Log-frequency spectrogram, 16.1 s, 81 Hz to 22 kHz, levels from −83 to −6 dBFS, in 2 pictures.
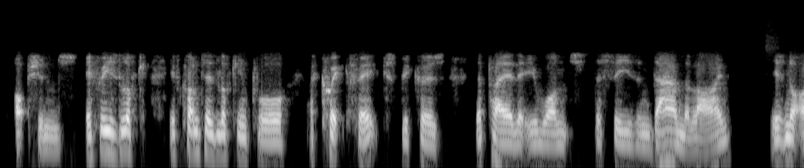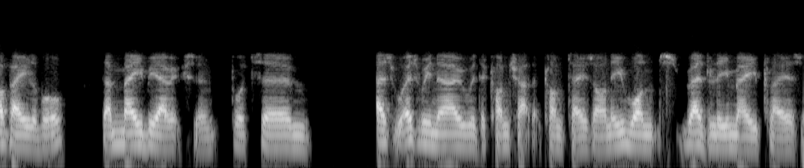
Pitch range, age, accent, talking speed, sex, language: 85-95 Hz, 30-49, British, 175 wpm, male, English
